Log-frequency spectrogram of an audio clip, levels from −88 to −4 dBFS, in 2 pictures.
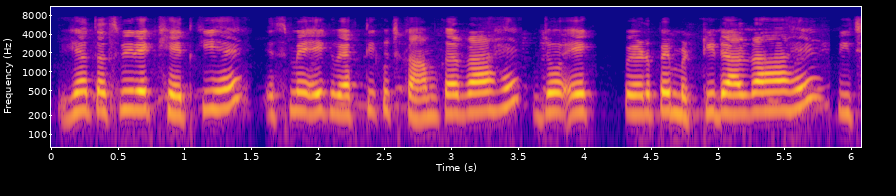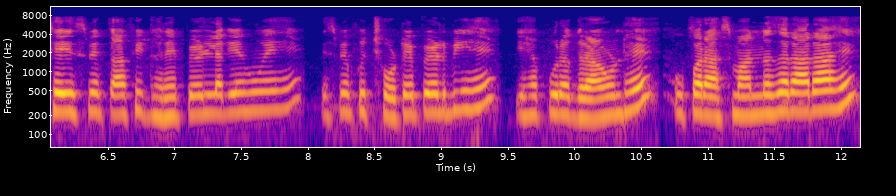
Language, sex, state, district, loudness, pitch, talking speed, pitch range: Hindi, female, Bihar, Jamui, -21 LUFS, 225 Hz, 225 wpm, 210-240 Hz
